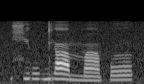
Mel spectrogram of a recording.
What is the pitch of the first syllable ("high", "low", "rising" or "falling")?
high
